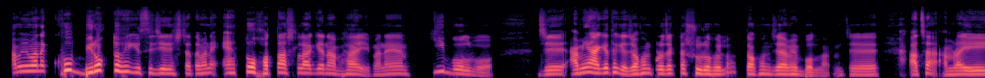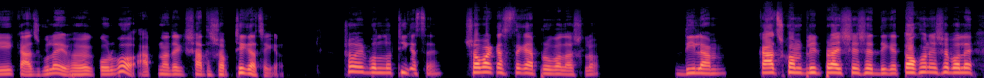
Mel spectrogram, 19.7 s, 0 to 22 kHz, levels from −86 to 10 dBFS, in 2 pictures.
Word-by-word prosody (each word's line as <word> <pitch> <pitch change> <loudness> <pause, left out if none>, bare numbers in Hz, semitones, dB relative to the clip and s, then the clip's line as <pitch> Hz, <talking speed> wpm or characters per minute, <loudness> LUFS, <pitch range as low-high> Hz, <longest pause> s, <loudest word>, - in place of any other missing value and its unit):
আমি 255 - -2
মানে 275 0 +1 0.2
খুব 315 0 +5
বিরক্ত 290 +7 +3
হয়ে 255 -3 -2
গেছি 200 -1 -7
জিনিসটাতে। 175 0 -5
মানে 200 +1 -6 0.2
এত 200 - -21 0.2
হতাশ 205 +2 0
লাগে 190 -1 -2
না - - -2
ভাই! 155 -2 -2
মানে 145 +5 -8 0.4
কি 240 +3 -10 0.2
বলব? 145 -8 -5 0.6
যে 155 +1 -4 0.2
আমি 205 +5 -1
আগে 205 +1 +2
থেকে 175 -9 -1
যখন 190 +4 -1
প্রজেক্ট 170 0 -3
টা - - -2
শুরু 165 -3 +1
হইলো। 150 +5 -4 0.2
তখন 155 +1 -1
যেয়ে 150 -1 +1
আমি 150 -1 -2
বললাম 105 -2 -7 0.2
যে, 130 0 -8 0.6
"আচ্ছা, - - -1 0.2
আমরা 140 +2 -3
এই, 145 - 0
এই 160 - -4
কাজগুলো 130 +8 0
এভাবে 140 +2 0
করব। 150 +2 -1 0.3
আপনাদের 150 -2 -3
সাথে 140 -2 -1
সব 140 - +1
ঠিক 205 -2 +4
আছে - - -10
কিনা?" - - -19 0.6
সবাই 245 -2 +3
বললো, 205 -1 +1
"ঠিক 205 -3 -1
আছে।" - - -11 0.4
সবার 220 +1 +8
কাছ 205 - +2
থেকে 200 -2 +1
approval 165 -2 -1
আসলো। 145 +2 -10 0.9
দিলাম। 185 -2 +3 0.5
কাজ 210 0 +9
কমপ্লিট 210 -1 +4
প্রায় 205 -1 +8
শেষের 195 -2 +2
দিকে। 180 0 0
তখন 215 +2 +8
এসে 225 +2 +1
বলে, 210 0 +5
180 Hz, 185 wpm, -21 LUFS, 150-205 Hz, 0.9 s, কাজ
